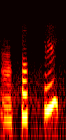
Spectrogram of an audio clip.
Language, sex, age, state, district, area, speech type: Assamese, female, 30-45, Assam, Dhemaji, rural, conversation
